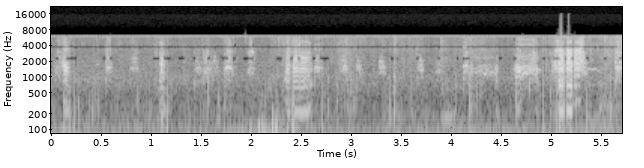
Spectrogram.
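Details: Domestic ducks on a snowy January morning, hungry after being cooped up, calling noisily: bursts of harsh nasal quacks, some overlapping, roughly every couple of seconds, over a steady low rumble.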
